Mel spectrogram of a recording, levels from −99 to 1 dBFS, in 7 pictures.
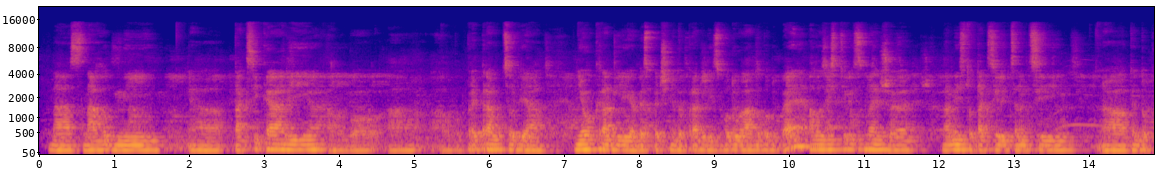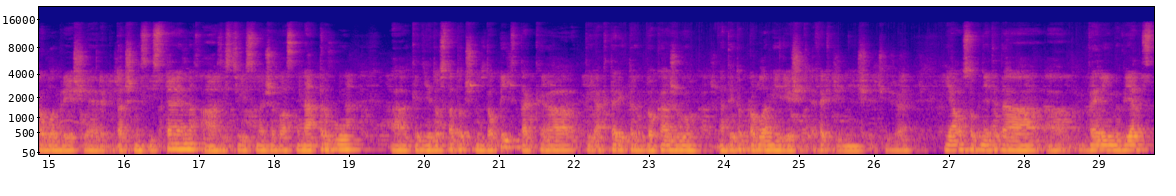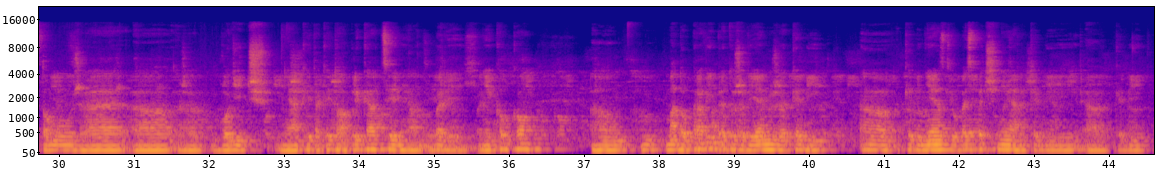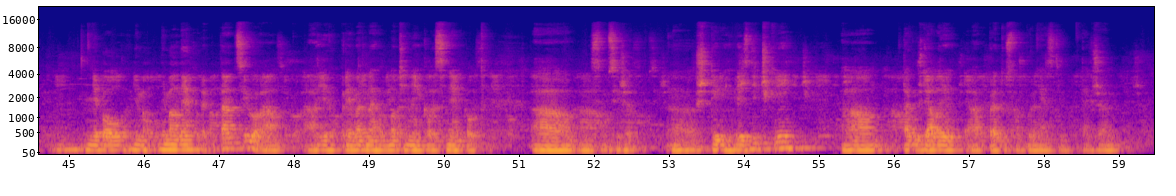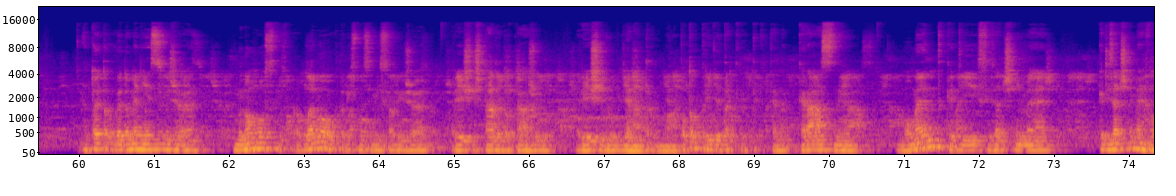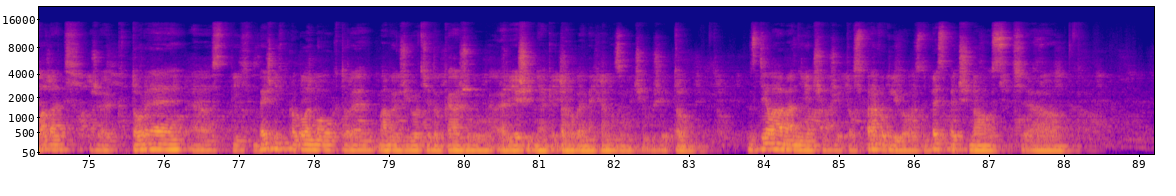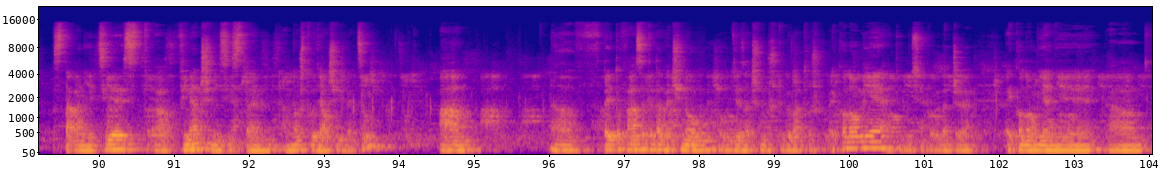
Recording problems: off-mic speech; far
echo of what is said; noticeable; throughout; 540 ms later, 15 dB below the speech
room echo; noticeable; dies away in 0.5 s
murmuring crowd; faint; throughout; 20 dB below the speech

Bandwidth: 15 kHz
